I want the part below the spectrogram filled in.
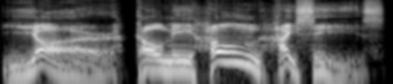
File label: Male Tauren, PIRATE DAY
